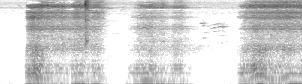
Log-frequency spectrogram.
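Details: A sleeping girl: three loud, low, rattling snores recur about every two seconds, with quiet pauses between them: snoring.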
